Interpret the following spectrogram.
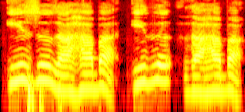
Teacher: جیسے اذ ذہبا، اذ ذہبا، تو اب اذ جو ہے یہ بھی ذال ہے، اور ذہبا آگے وہ بھی ذال ہے، یہ مخرج بھی دونوں کا ایک ہے، لفظ بھی دونوں ایک ہیں، تو یہ دونوں جب جمع ہو گئے ہیں ایک جگہ پہ، اور پہلا جو ہے وہ ساکن ہے، دوسرا متحرک ہے، تو یہ دونوں آپس میں مدغم ہو جائیں گے، تو اب اذ ذہبا کی بجائے اذ ذہبا پڑھا جائے گا اسے، تو یہ ہو گیا ادغام مثلین۔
